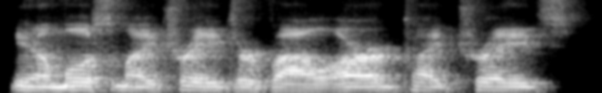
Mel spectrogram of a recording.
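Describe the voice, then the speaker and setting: A man's voice: medium pitch, little pitch movement, a little slow, a bit bright, roomy sound. A middle-aged man with a Chicago accent, a guest options trader talking casually, rambling with many fillers. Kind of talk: casual interview chat.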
